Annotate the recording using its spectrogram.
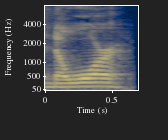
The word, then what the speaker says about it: noir: It's a noir. How do you pronounce that? N-O-I-R. Noir.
